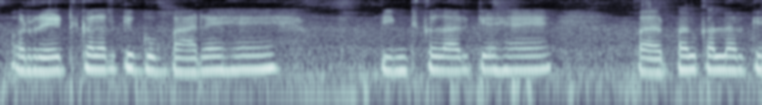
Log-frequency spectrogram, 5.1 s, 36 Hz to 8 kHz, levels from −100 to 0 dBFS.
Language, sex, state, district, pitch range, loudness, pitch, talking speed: Hindi, female, Bihar, Purnia, 210-225 Hz, -17 LUFS, 220 Hz, 165 wpm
